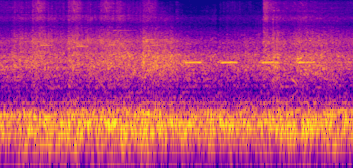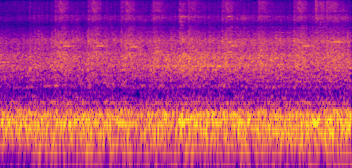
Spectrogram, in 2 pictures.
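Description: Explosions boom and crackle.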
